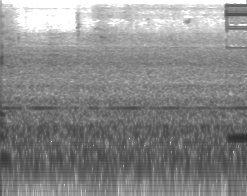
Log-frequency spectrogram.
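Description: Steady background rumble with a faint steady hum running through it.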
